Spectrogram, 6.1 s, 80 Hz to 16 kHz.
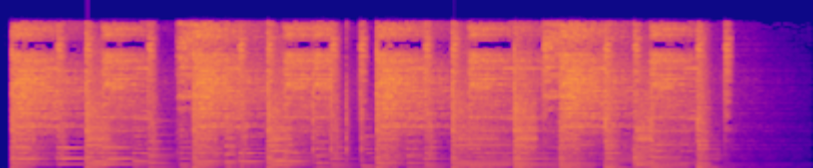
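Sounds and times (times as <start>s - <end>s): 
flapper music intro: 0.1s - 5.8s.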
